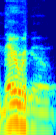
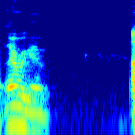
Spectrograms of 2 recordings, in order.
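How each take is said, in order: First: Said in the usual way. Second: "There we go" said softly and slowly, drawn out. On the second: Shown as a demonstration. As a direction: ease "There we go" out slowly and quietly. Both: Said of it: "Hold on".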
